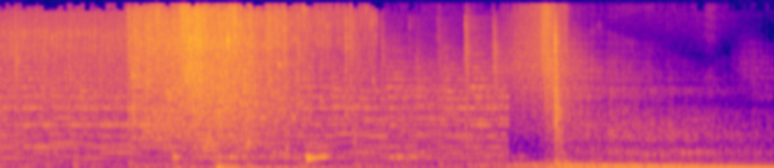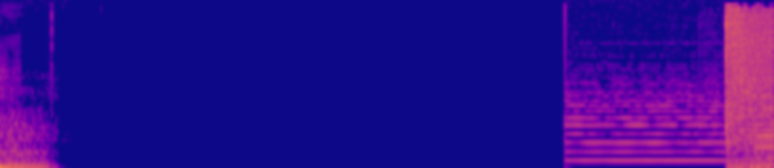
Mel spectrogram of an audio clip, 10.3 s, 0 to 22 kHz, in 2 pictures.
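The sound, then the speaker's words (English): Water rushes and churns steadily as it rises in a giant pool of freezing water, like a space flooding, with a low droning tone underneath; the sound cuts off abruptly into silence before a faint sustained tone returns. “The water's rising. Got about 6 inches before I go under.”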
